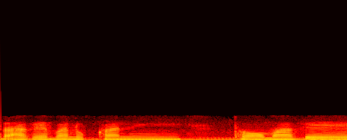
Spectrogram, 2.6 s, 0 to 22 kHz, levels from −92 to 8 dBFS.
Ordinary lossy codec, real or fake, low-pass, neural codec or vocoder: AAC, 16 kbps; real; 7.2 kHz; none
